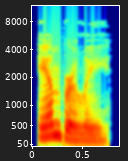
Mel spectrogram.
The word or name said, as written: amberlee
